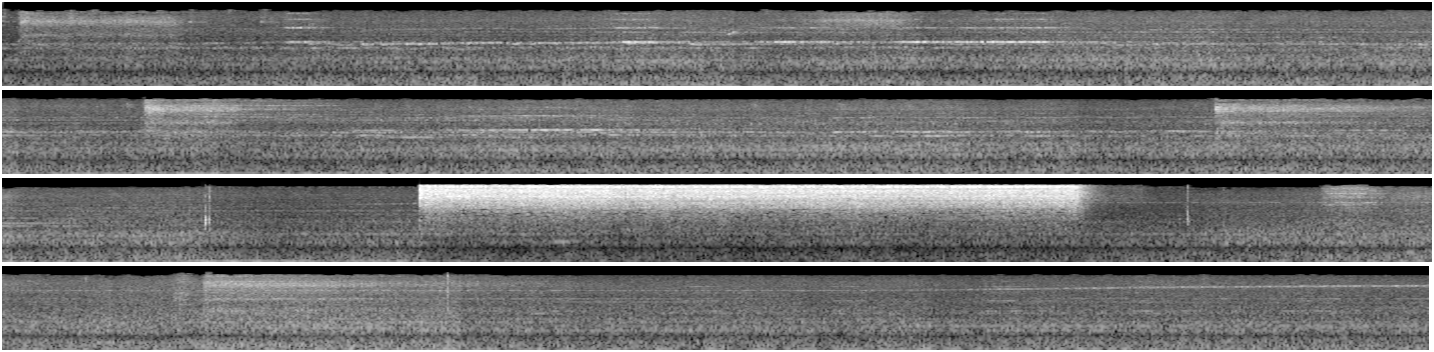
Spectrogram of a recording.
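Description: NJ Transit commuter train coaches rolling past at close range: a steady rumble of wheels on rail, with thin wheel squeal at times and a loud hiss lasting about three seconds midway.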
